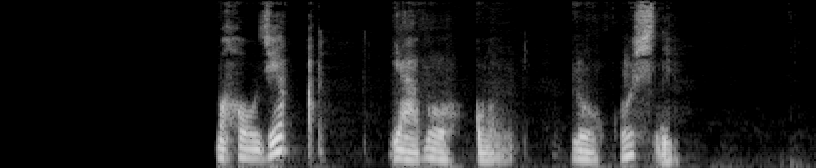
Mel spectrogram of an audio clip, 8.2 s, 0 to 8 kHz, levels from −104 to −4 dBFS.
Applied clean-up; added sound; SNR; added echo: neural mask model DeepFilterNet 3.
